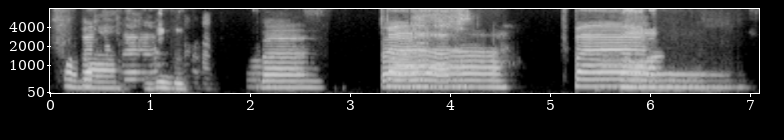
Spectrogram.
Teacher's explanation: ऊपर वाले दो दांतों का सिरा नीचे के होंठ के अंदरूनी हिस्से से जब लगता है तो फा अदा होता है, यानी फा पढ़ते वक्त आपकी ये जो दांत है ना इसका जो नीचे का हिस्सा है वो नीचे वाले होंठ के अंदर वाले हिस्से में लगना चाहिए।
